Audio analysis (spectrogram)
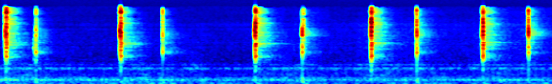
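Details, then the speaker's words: Third VVT solenoid removed from a vehicle, bench-tested with a power probe: crisp paired clicks about once a second as the valve snaps in and releases; works electronically and mechanically, misdiagnosed. "This is clearly working. All right, so as you can see, all these valves are electronically and mechanically working."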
